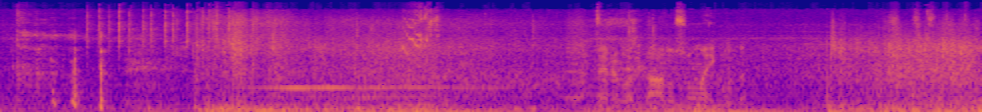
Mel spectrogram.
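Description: Naval gunfire from enemy ships in World of Warships, heard as a dense, continuous rumble of shell impacts and booms after a few sharp early cracks, sustained loud throughout with a voice speaking over it.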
